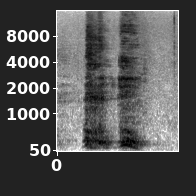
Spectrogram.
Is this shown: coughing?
yes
